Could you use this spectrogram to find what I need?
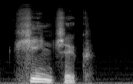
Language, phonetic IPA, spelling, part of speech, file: Polish, [ˈxʲĩj̃n͇t͡ʃɨk], Chińczyk, noun, Pl-Chińczyk.ogg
